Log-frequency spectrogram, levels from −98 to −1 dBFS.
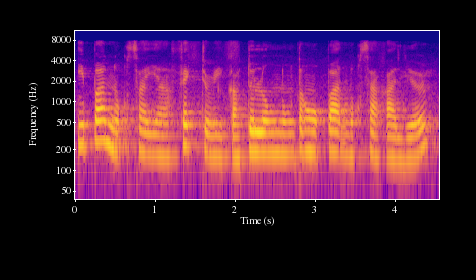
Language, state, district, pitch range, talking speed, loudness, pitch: Ao, Nagaland, Dimapur, 165-195 Hz, 145 wpm, -19 LUFS, 180 Hz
